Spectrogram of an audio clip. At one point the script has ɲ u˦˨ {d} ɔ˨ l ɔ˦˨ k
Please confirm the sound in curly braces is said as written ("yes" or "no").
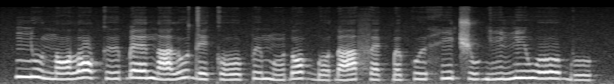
no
